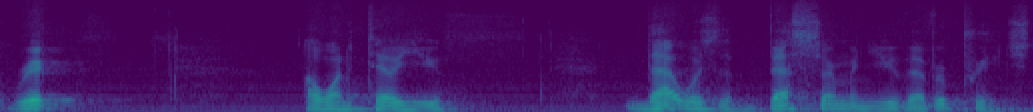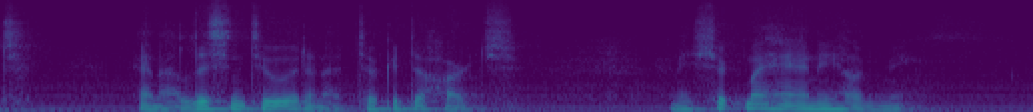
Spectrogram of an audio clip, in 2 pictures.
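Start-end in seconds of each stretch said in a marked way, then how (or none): 0.1-5.2 put-on very low voice, much lower pitch. After a funeral, a man thanks the speaker for the sermon, very low voice. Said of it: "in his very low voice".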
